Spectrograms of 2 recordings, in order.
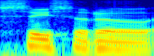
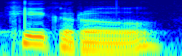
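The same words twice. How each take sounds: First: The word begins with an s sound. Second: The word begins with a hard k sound. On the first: This is the English pronunciation. The speaker calls it wrong. "not Cicero as in English" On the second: This is the classical Latin pronunciation. The speaker calls it right. "a classical scholar will say Cicero"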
